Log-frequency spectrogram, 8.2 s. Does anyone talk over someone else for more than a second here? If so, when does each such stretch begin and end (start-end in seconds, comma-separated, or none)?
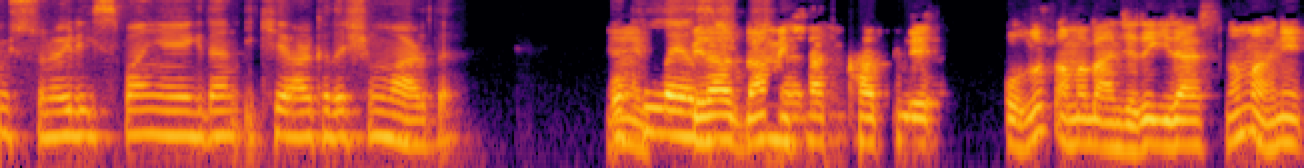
3.8-5.0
